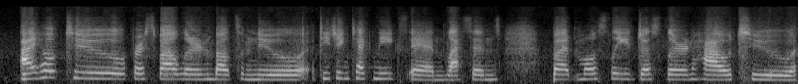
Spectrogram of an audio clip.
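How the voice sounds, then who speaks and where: Speaking in an Upper Midwest accent, a woman talks at a high pitch and a fairly slow pace with monotone, flat intonation. Noticeable background noise can be heard. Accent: Upper Midwest American. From US Midwest (Wisconsin). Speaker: student teacher. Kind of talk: interview. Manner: hesitant, with filler words.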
